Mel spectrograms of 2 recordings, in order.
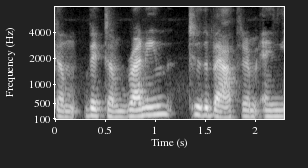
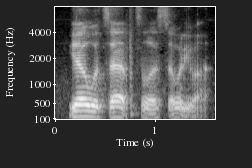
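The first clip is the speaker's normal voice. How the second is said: mock rude casual tone, lower; 4 semitones lower than usual. Contrasting with how not to answer the phone: imitating a rude casual phone greeting. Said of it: "not like".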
